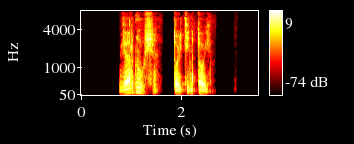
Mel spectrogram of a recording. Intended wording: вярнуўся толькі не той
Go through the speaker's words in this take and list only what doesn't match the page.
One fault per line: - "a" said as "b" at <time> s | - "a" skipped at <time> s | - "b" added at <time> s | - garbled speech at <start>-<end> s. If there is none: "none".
none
